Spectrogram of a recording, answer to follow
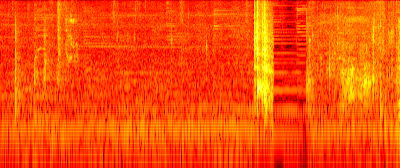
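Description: Faint background music over a quiet kitchen, broken by a short loud sound about two and a half seconds in and a brief dropout. Near the end a wire whisk starts stirring the batter in the bowl.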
